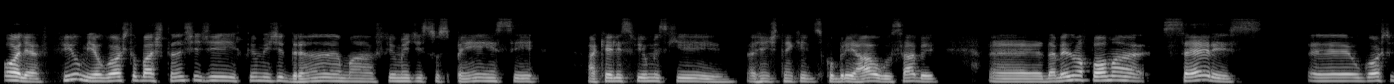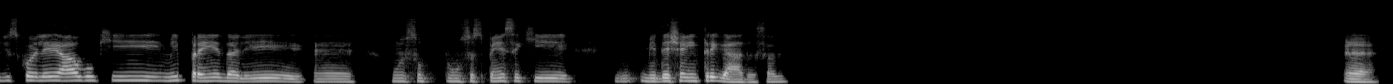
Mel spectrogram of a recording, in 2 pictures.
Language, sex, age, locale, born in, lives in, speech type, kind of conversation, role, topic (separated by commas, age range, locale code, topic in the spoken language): Portuguese, male, 35-39, pt-BR, Brazil, France, conversation, podcast, guest, Como você escolhe séries ou filmes para maratonar?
